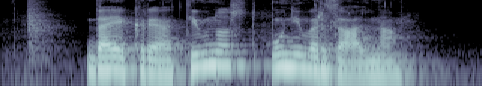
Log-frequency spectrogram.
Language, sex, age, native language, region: Slovenian, female, 30-49, Slovenian, Carinthia region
